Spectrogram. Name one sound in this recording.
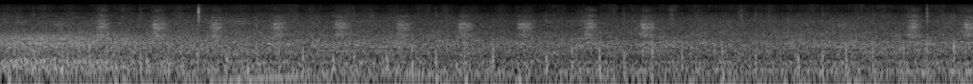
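Footsteps run quickly on wet pavement.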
